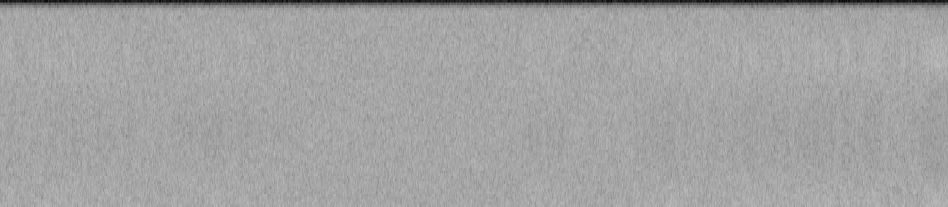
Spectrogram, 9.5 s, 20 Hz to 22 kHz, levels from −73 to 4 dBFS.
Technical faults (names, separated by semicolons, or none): wrong sample width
